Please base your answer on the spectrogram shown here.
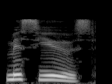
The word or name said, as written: misused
